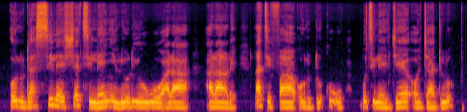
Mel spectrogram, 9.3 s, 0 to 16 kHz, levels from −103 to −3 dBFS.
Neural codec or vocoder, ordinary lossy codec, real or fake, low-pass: vocoder, 44.1 kHz, 128 mel bands every 256 samples, BigVGAN v2; none; fake; 14.4 kHz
